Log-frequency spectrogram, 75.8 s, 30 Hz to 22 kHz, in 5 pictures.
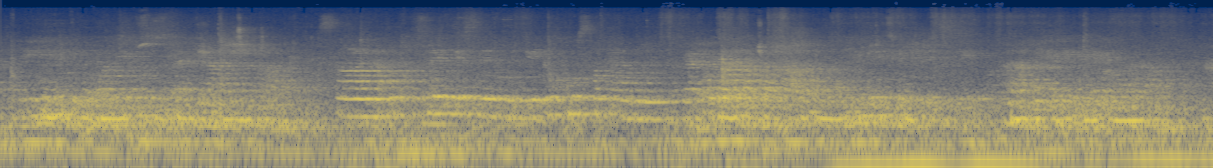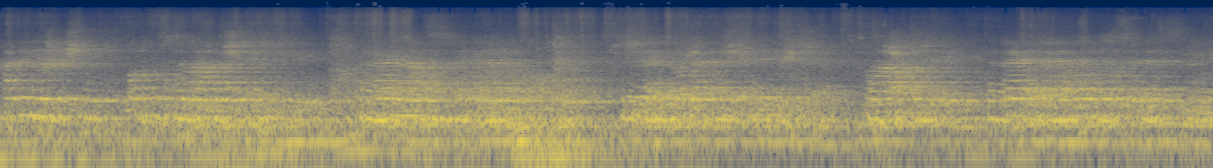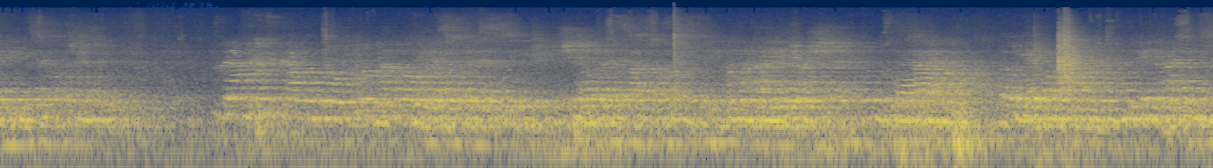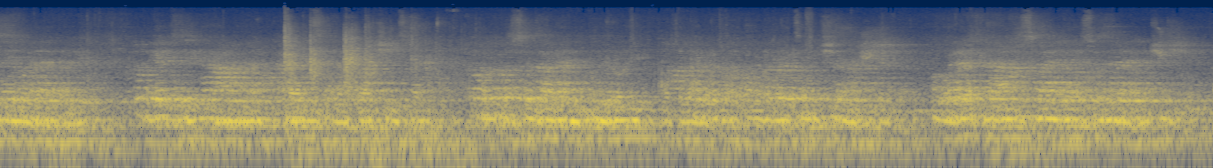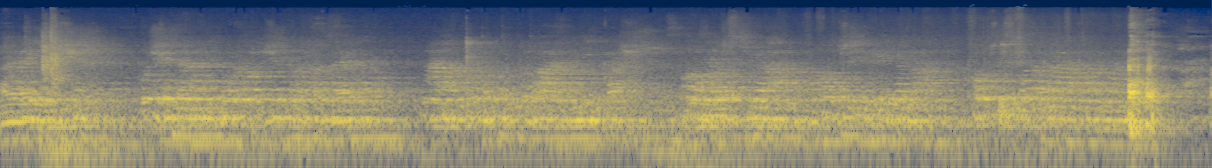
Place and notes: Sv. Bartolomej Prayers - Sv. Bartolomej
Prayer at the 11:30 am Mass Service of an April Saturday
